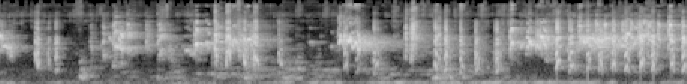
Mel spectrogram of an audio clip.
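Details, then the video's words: Summer parakeets in lively, rapid chirping: sharp squeaks and scratchy warbled phrases tumbling over one another, with a soft low hum throughout. "Parakeets Chirping Sounds"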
